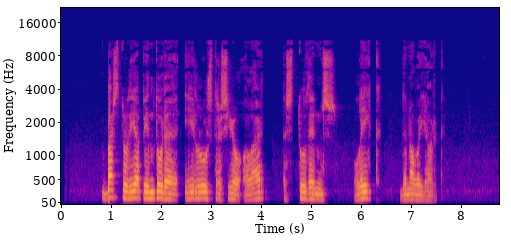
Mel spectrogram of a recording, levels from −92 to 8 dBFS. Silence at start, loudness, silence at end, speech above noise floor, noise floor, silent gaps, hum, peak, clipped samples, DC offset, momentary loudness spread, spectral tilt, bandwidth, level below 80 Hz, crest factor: 0.85 s; -20 LUFS; 1.3 s; 44 dB; -63 dBFS; none; none; 0 dBFS; under 0.1%; under 0.1%; 15 LU; -6 dB/octave; 11.5 kHz; -56 dBFS; 20 dB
